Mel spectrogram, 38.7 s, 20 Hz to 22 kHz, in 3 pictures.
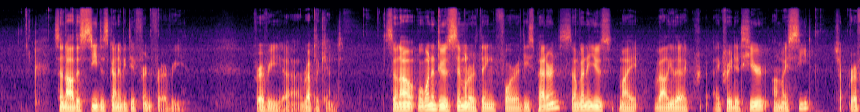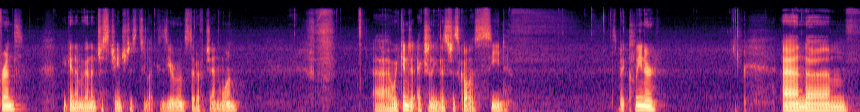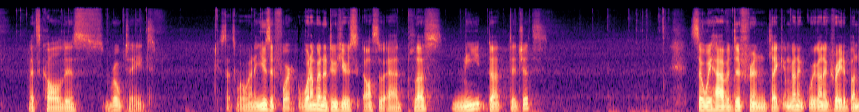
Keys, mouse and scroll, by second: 0.0 alt+z, 0.4 click, 1.3 click, 2.3 click, 2.5 alt+1, 3.3 middle click, 5.5 click, 6.0 click, 8.6 click, 10.1-11.9 drag, 12.7 click, 13.2 click, 13.7-14.8 drag, 17.3 click, 18.6 click, 19.4 click, 20.4 click, 21.7 click, 22.5 click, 24.8 click, 26.1 click, 26.7 click, 27.2 click, 29.6 click, 30.4 click, 36.8 click, 37.5 click, 38.1 click.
